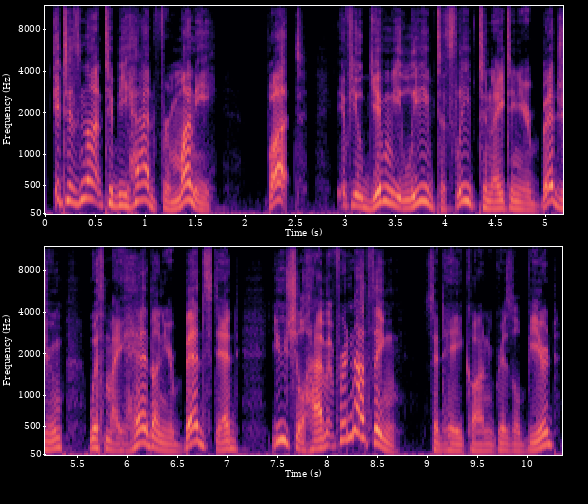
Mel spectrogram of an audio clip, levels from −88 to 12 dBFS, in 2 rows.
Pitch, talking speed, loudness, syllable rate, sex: 160 Hz, 210 wpm, -20 LUFS, 5.1 syllables/s, male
